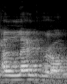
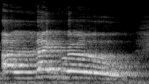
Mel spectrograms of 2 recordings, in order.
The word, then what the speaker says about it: allegro: for fast is Allegro say Allegro one two three Allegro and that was really crazy fast it's not like Alexa because my kids have become become obsessed with Alexa but Allegro means something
